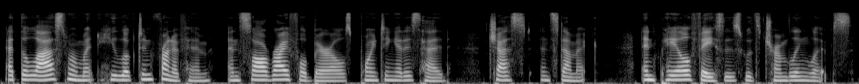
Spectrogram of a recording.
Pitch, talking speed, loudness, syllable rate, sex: 195 Hz, 190 wpm, -19 LUFS, 4.9 syllables/s, female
